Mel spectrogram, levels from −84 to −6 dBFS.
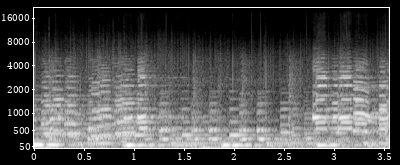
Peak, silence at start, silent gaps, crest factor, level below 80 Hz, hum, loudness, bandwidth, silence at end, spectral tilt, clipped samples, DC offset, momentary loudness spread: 0 dBFS; 0 s; none; 14 dB; -30 dBFS; none; -15 LUFS; 7.2 kHz; 0 s; -7.5 dB/octave; under 0.1%; under 0.1%; 6 LU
